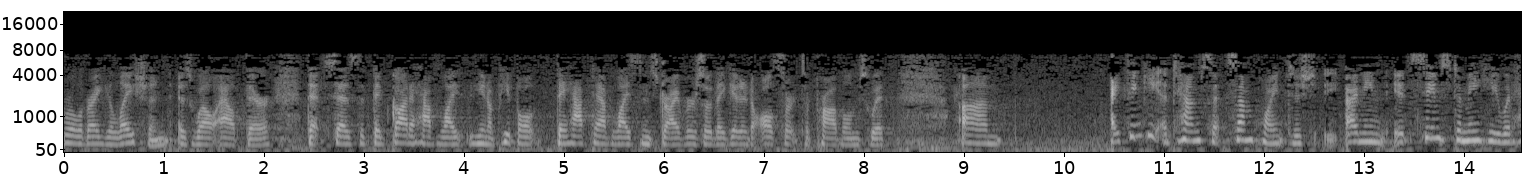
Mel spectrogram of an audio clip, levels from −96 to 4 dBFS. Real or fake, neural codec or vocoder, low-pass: real; none; 7.2 kHz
